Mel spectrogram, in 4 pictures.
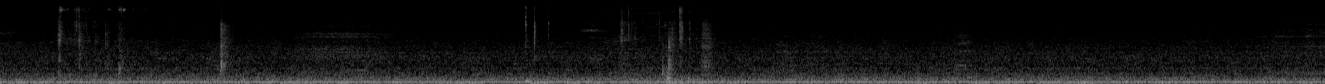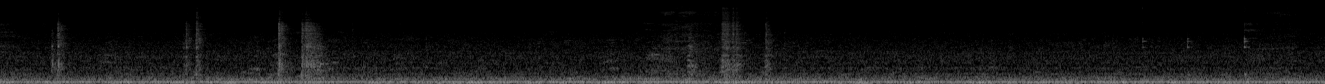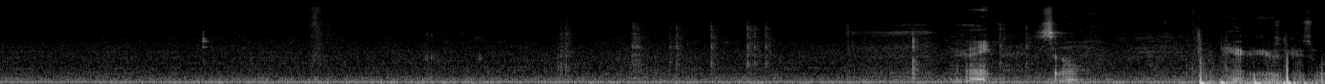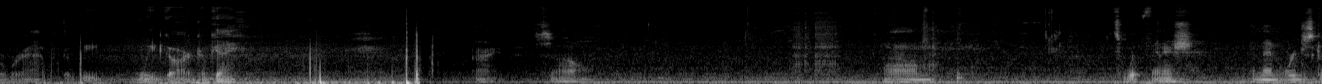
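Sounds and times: low room hum: 0.0 - 52.9.

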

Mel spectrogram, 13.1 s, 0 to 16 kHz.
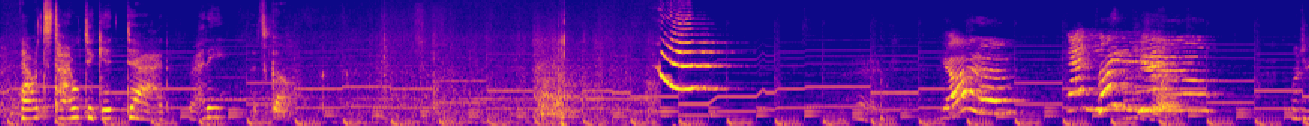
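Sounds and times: background music with beat: 0.0 - 13.0
air horn blast: 6.5 - 7.6.

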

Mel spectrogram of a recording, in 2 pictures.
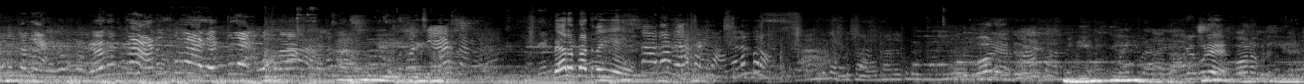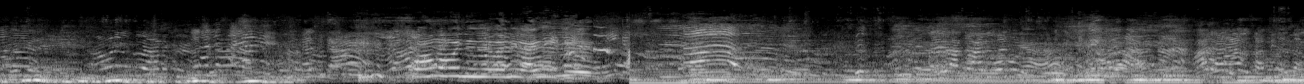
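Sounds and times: background music: 0.0 - 7.2, 19.4 - 26.0
children chattering: 0.0 - 26.0.

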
